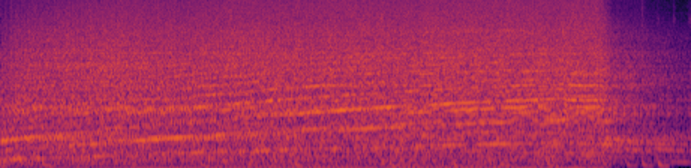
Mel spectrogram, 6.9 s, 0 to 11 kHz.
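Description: Supercharged Gen 2 Coyote 5.0 V8 (Ford Performance 2300 supercharger) in a 1972 Mustang making a wide-open-throttle pull on a chassis dyno. The pitch climbs steadily for about six seconds, then the engine backs off near the end.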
